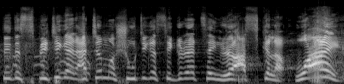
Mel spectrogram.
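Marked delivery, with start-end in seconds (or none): 2.2-2.9 punchy, loud film-hero catchphrase; loud hammed-up action-star line; Rajnikant. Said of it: "They either have Ramanujan or Rajnikant". 2.9-3.4 very loud one-word outburst; loud comic protest; exasperated shout. Acted. Mock exasperation at his own bit.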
